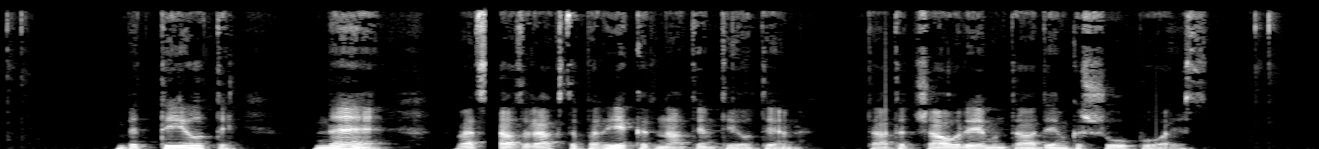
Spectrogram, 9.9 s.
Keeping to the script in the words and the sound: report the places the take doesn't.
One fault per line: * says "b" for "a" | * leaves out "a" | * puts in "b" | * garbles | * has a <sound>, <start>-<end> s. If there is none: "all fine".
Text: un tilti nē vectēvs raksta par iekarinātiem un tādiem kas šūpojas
* says "bet" for "un"
* has a dropout, 3.6-3.8 s
* puts in "tiltiem tātad šauriem"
